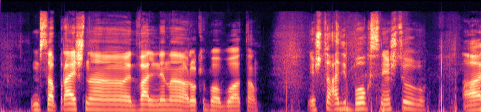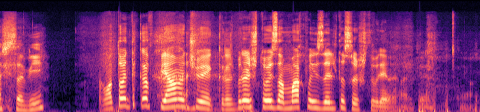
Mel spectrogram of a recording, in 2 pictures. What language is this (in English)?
Bulgarian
